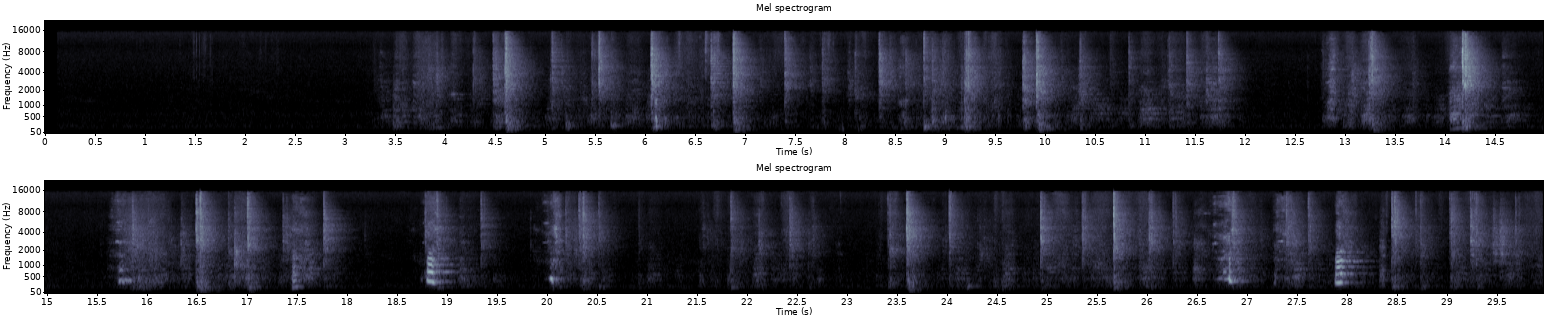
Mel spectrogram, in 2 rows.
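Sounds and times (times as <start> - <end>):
dog barking and whining: 15.6 - 16.3, 17.3 - 17.8, 18.7 - 19.3, 19.9 - 20.4, 26.4 - 28.6.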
